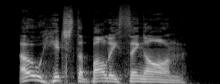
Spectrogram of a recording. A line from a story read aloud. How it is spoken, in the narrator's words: said Syme impatiently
